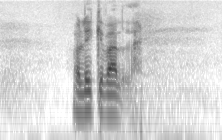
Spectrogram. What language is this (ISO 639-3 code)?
nor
